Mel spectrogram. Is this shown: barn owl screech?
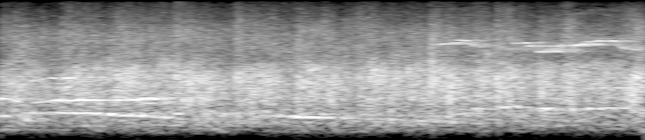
no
